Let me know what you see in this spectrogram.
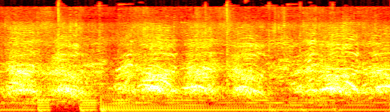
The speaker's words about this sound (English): A crowd of protesters in the Saudi Arabia village of Al Awamiya chanting, "Down with the Saud, death to the Saud," after the beheading of the prominent Shiite cleric Nimr al-Nimra.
